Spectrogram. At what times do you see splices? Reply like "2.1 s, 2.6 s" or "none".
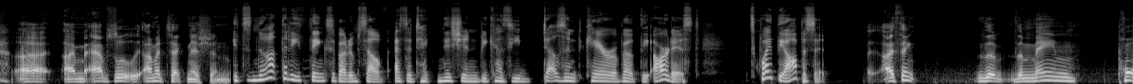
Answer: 2.3 s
